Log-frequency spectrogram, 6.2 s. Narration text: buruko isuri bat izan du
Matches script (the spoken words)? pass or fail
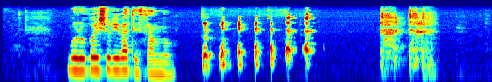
pass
